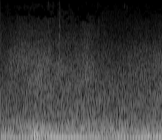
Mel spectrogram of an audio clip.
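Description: A steady low hum with a faint hiss behind it, with one soft thud about half a second in.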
